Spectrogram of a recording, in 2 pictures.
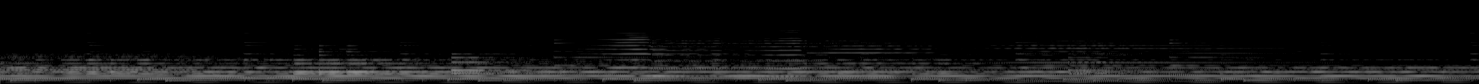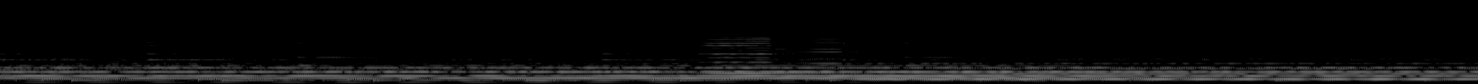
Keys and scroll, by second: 28.1 Up, 28.1-29.0 Right, 29.0 Up, 29.1 Up, 29.4 Up.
